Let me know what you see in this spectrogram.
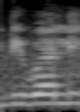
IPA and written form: dɪˈwɑːli (Diwali)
